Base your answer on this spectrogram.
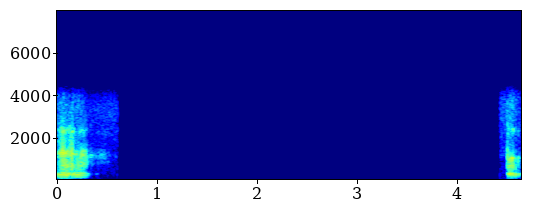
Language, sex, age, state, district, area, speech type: Malayalam, male, 30-45, Kerala, Palakkad, rural, conversation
